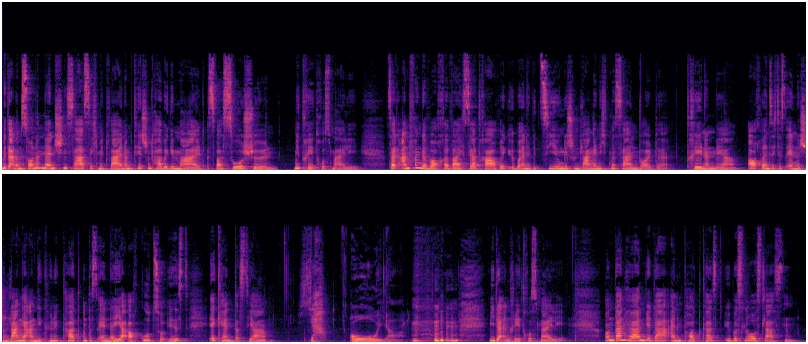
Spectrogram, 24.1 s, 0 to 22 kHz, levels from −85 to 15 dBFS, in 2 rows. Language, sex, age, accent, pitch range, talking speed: German, female, 20-39, German, 190-245 Hz, 185 wpm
